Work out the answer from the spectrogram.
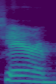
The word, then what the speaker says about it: Sharon: got one more giveaway my name is two syllables Sharon but when I got in trouble at home it turned to one syllable oh gosh yeah that's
